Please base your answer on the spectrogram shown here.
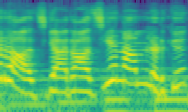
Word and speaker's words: Razia: जी तो नेक्स्ट नाम है राजिया। राजिया नाम लड़कियों के लिए रखा जाता है। इसके इंग्लिश स्पेलिंग्स हैं RAZIA।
